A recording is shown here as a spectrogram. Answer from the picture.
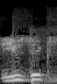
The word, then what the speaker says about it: Vuzix: Well, the stock I'm interested in, Jim, is I believe it's pronounced Vuzix, V-U-Z-I-X, symbol V-U-Z-I.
